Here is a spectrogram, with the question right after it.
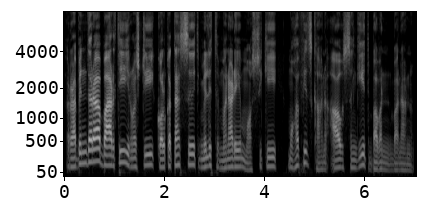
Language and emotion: Kashmiri, neutral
